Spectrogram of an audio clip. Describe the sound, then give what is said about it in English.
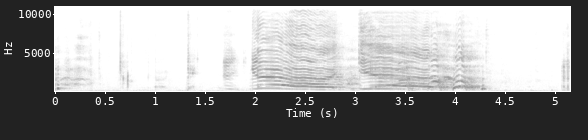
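A person loudly imitates eerie howls, letting out two long, wavering, pitch-sliding wails back to back after a moment of faint clicks and mouth noises. “And he's definitely like bruised, but you can see him like grin a little bit, and then he just starts letting out these unearthly howls.”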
